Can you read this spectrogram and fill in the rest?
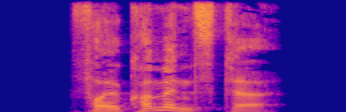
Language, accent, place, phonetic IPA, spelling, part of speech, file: German, Germany, Berlin, [ˈfɔlkɔmənstə], vollkommenste, adjective, De-vollkommenste.ogg
- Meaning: inflection of vollkommen: 1. strong/mixed nominative/accusative feminine singular superlative degree 2. strong nominative/accusative plural superlative degree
